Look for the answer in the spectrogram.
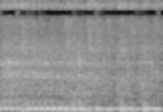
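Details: Wilderness ATV small petrol engine idling steadily after fixing an ethanol-damaged carburetor: even low thump, no rattle.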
